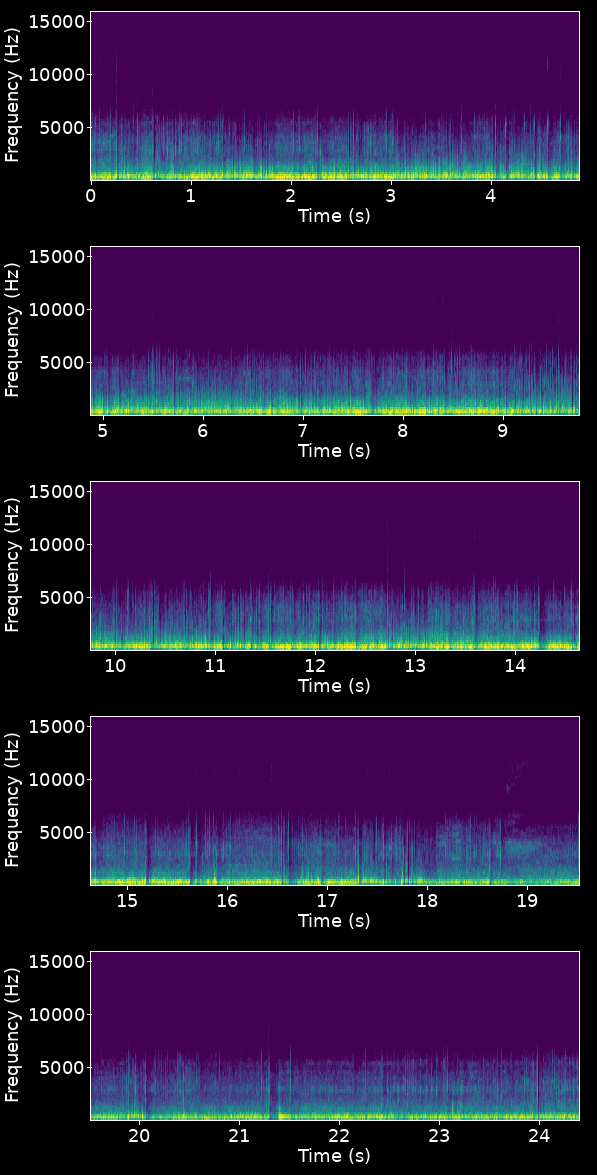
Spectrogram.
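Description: A bicycle's tyres roll along a rough street.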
